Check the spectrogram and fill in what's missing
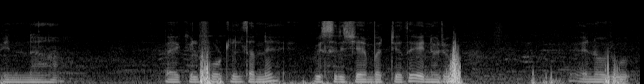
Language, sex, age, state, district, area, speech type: Malayalam, male, 18-30, Kerala, Kasaragod, urban, spontaneous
